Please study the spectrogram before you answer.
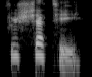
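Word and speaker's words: Frusciante: The Red Hot Chili Peppers in 2012 John fusetti 54 years old today and yes that is the correct pronunciation I looked it up because that is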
